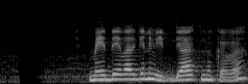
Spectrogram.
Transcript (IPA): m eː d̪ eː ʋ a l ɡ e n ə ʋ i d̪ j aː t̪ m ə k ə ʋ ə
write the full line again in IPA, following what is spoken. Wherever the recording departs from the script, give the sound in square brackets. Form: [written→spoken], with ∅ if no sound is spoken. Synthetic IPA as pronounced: m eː d̪ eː ʋ a l ɡ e n ə ʋ i d̪ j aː t̪ m ə k ə ʋ ə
